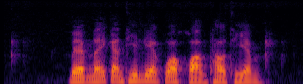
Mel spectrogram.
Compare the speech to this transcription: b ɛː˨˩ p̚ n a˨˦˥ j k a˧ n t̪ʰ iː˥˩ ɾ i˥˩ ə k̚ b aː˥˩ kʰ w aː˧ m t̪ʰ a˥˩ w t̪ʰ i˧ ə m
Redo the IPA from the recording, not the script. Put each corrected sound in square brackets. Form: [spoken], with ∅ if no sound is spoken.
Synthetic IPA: b ɛː˨˩ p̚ n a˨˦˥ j k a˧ n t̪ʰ iː˥˩ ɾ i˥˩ ə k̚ [w] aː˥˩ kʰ w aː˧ m t̪ʰ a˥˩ w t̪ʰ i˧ ə m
